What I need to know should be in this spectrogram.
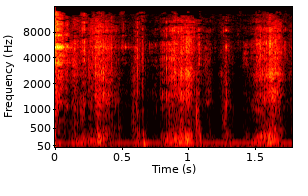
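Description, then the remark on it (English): Loud, close-up crunching of frozen, crisp cereal being chewed into a microphone, several bites in quick succession with crackly bursts and a low hum underneath, no talking. “You got to crunch into the microphone.”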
